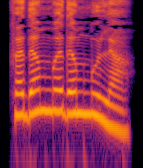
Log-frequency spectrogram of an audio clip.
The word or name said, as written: ಕದಂಬದಂಬುಲ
